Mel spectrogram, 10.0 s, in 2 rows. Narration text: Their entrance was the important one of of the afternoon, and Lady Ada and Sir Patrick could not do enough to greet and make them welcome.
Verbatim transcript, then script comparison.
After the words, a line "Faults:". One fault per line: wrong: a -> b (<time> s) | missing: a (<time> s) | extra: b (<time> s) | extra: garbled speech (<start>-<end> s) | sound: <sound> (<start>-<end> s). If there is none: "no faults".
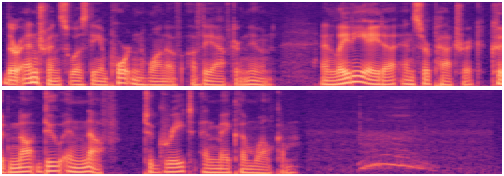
Their entrance was the important one of of the afternoon, and Lady Ada and Sir Patrick could not do enough to greet and make them welcome.
Faults:
sound: sigh (8.3-9.8 s)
